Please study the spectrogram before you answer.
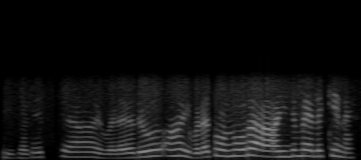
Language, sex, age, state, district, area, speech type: Malayalam, other, 18-30, Kerala, Kozhikode, urban, conversation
